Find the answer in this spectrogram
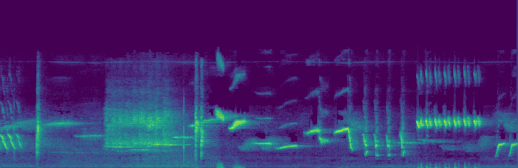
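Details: Vigorous mountain bush lark on a cage-bird training recording: opening chirps, a harsh hissing burst, then sliding whistles, quick stuttered notes and a fast high trill near the end.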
